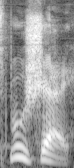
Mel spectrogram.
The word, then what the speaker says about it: Boucher: woody thank you chris boucher okay i was right the first time i said it but thank you appreciate that i figured that was a french name but lee i was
